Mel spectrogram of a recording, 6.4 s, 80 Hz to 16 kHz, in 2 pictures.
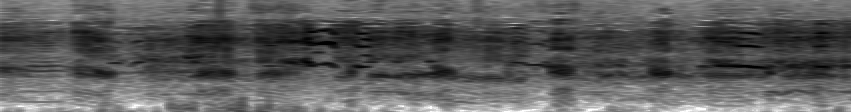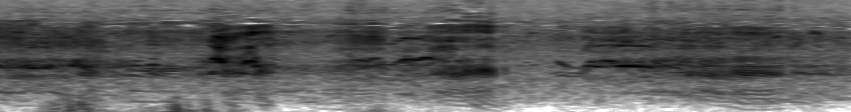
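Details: White stork nest, Mladé Buky, Czech Republic, 20 June 2022, two chicks being fed; a run of wheezy, wavering calls comes in bursts, pausing briefly near the end, over constant background rush and low thumps.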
